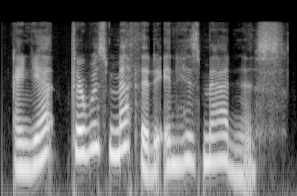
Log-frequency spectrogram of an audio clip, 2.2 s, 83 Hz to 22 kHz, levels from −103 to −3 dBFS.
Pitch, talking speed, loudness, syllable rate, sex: 230 Hz, 215 wpm, -18 LUFS, 5.9 syllables/s, female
